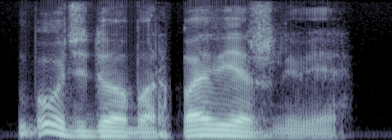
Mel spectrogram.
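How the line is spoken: Calm. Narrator (Russian): спокойно сказал Геральт

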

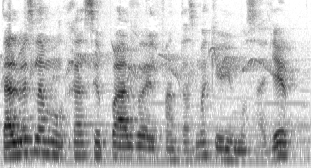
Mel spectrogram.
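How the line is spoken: Plain. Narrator (Spanish): dijo Pepe

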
